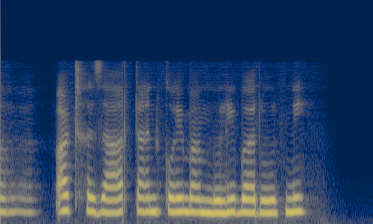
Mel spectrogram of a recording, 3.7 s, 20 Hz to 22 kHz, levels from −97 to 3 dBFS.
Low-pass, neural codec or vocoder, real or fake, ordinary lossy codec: 7.2 kHz; codec, 16 kHz, about 1 kbps, DyCAST, with the encoder's durations; fake; MP3, 64 kbps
